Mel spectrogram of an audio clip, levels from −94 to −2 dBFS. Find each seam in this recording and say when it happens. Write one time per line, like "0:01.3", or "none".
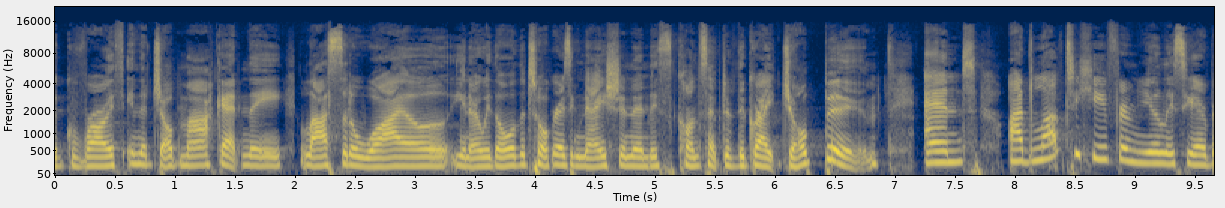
0:01.6
0:02.0
0:04.1
0:04.9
